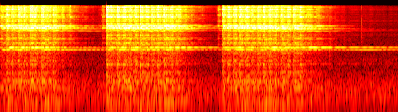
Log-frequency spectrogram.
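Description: Altar bells (Sanctus bells) shaken three times, each peal a bright jingle that fades before the next, with a ringing tone lingering after the last. They are rung at the elevation of the chalice at the consecration.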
